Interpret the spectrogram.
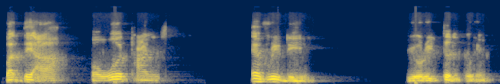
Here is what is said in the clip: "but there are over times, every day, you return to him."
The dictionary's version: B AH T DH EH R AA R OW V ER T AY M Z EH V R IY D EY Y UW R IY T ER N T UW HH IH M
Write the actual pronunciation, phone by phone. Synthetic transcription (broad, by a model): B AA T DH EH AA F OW ER T AY M S EH V R IY D EY Y UW R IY T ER N T UW HH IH M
